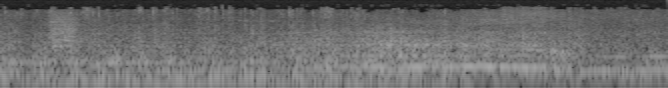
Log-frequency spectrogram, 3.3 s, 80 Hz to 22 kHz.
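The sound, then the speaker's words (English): The V8 engine of the 01 Cadillac race car driven by Sebastian Bourdais idles and revs steadily in the runoff at turn six, a deep rumbling drone with harmonic whine, continuous throughout, with no voices. “Now I hear a V8 running.”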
